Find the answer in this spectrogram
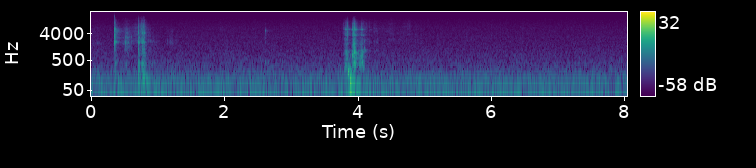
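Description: Small clicks of a paintbrush against a plastic paint palette, two quick ones near the start, then a louder knock about four seconds in as the brush is set down to rest in a palette well. A steady low hum runs underneath.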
